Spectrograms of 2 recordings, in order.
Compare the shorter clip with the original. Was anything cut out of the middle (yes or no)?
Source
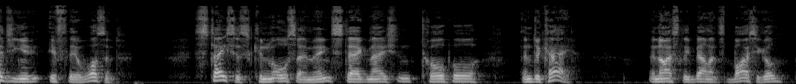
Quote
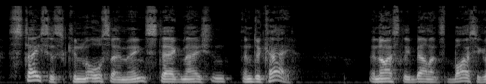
yes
